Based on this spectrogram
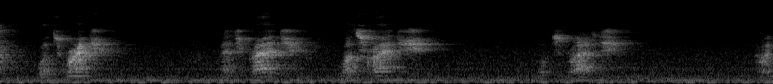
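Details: Talking African grey parrot, a female pet of about two years, chattering in a small room: four breathy, speech-like word bursts spaced roughly a second or two apart over a steady hum.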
